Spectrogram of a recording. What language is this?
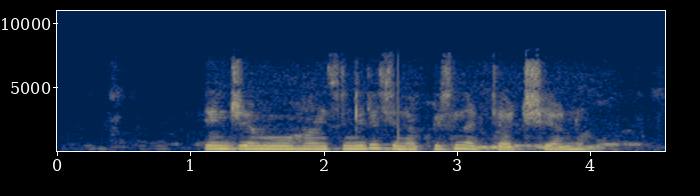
Kinyarwanda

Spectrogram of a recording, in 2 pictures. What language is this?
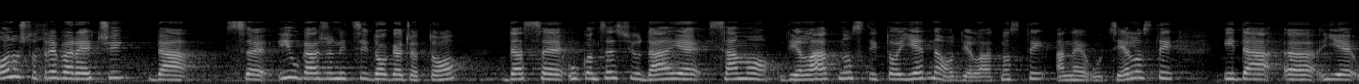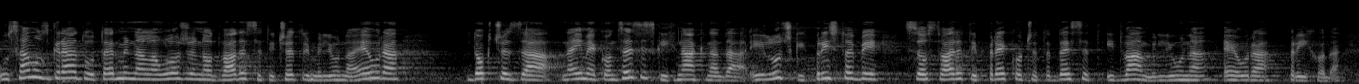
Croatian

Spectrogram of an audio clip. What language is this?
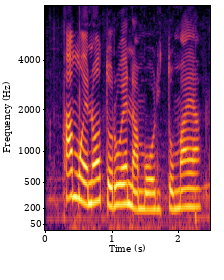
Kikuyu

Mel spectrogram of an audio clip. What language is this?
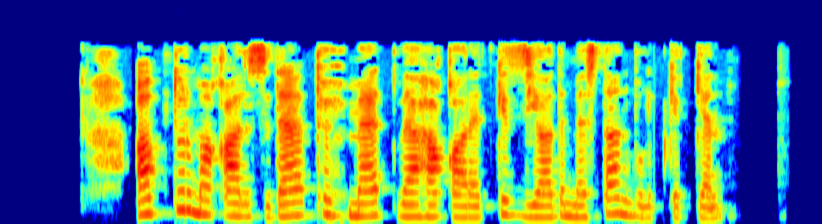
Uyghur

